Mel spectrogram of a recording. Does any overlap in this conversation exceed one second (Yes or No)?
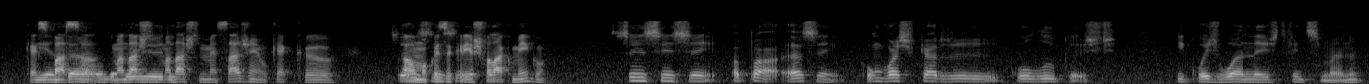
Yes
